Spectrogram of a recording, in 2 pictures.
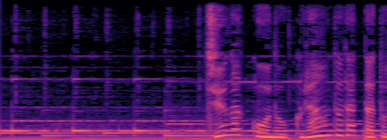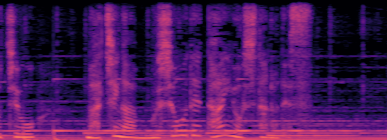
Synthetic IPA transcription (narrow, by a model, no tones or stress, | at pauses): t͡ɕɨːɡakːo̞ːno̞ɡɯ̟ɾaɯ̟̃nd̪o̞d̪at̪ːat̪o̞t͡ɕio̞ | mat͡ɕiŋamɯ̟ɕo̞ːd̪e̞t̪aijo̞ɕi̥t̪ano̞d̪e̞sɨ̥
